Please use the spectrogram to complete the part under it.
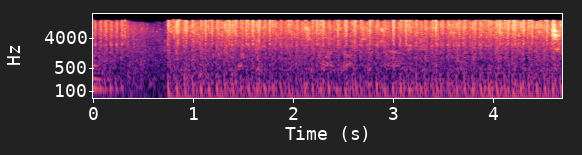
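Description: Sustained rapid automatic gunfire from a level 29 gun in The Division, a dense rattling stream of close, loud shots that starts abruptly and continues without pause.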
